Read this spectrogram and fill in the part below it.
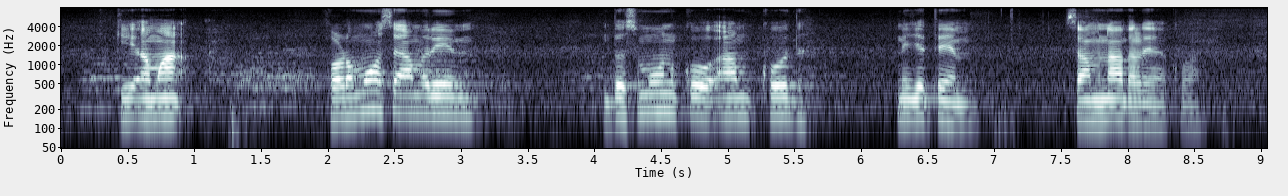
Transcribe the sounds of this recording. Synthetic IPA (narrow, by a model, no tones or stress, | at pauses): kiamaʔ | hʰɔɽmɔsɛamɾim | d̪usmunkɔamkʰud̪ | nid͡ʒɛt̪ɛm | samnad̪aɽɛjakɔwa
